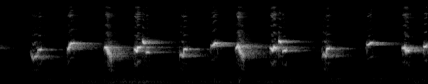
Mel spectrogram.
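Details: Energetic ngropel song from a sooty-headed bulbul, a tutor recording for young birds: crisp separated whistled notes, some rising, some falling, spaced evenly at about two to three per second.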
